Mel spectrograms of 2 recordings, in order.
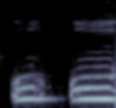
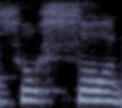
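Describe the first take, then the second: First: The s sounds are left out entirely. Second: Both s sounds are clearly pronounced. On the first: The speaker calls it wrong. "nggak uu kayak gitu" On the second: The speaker calls it right. "kita bisa ajarkan susu gitu"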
